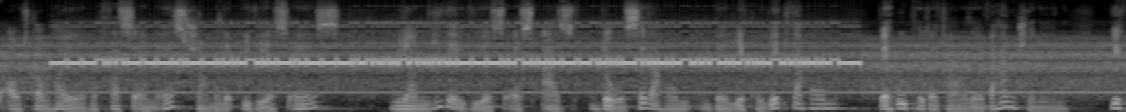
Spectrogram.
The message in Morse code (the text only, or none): none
